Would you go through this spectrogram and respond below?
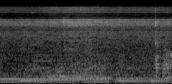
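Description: Ground dal sizzling and frying in a pan as it is stirred, a steady bright hiss with soft scraping movements, close and continuous with no talking.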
